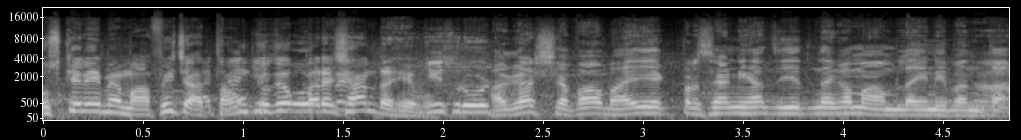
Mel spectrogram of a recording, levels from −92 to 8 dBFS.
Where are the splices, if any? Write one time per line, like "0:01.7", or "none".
0:02.2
